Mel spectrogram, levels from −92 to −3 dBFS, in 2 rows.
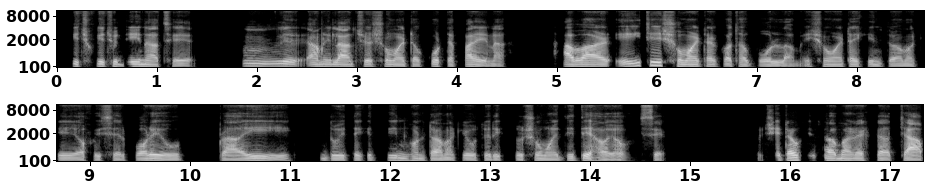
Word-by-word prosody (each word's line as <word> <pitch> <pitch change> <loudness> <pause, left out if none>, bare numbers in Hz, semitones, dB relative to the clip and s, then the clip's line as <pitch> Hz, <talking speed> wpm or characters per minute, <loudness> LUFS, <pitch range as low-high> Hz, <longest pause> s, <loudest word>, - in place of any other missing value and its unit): কিছু, - - -3
কিছু 130 0 +1
দিন 125 -1 +3
আছে - - -8 0.7
হুম, 150 -1 -2 0.2
এ - - +5 0.3
আমি 125 +1 +1
lunch 110 -1 +4
এর 110 - +1
সময়টাও 105 -3 0
করতে 120 - 0
পারি 115 -2 +5
না। 80 - -4 0.7
আবার 115 0 +6 0.3
এই 140 - +3
যে, 185 - +5 0.2
সময়টার 115 -2 +3
কথা 100 +2 0 0.2
বললাম, 90 -6 -1
এই - - -10
সময়টায় 105 0 -1
কিন্তু 105 -2 -5
আমাকে 100 +1 -5 0.2
অফিসের 95 0 -5
পরেও 105 -1 +4 0.5
প্রায়ই 105 +4 +2 0.6
২ 105 0 +2
থেকে - - -5
৩ 130 -1 -2
ঘন্টা 110 -3 -2
আমাকে 95 0 -4
অতিরিক্ত 90 -2 -6 0.2
সময় 95 -3 -1
দিতে 115 0 +1
হয় 90 -2 +1
অফিসে। 85 0 -5 1.1
সেটাও 130 +2 +5
কিন্তু - - -20
আমার 110 -1 +2
একটা 105 -1 -2 0.2
চাপ - - +7
105 Hz, 140 wpm, -26 LUFS, 100-115 Hz, 1.1 s, চাপ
